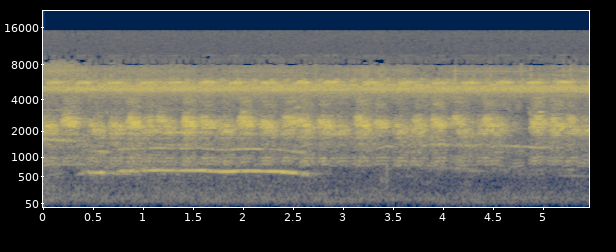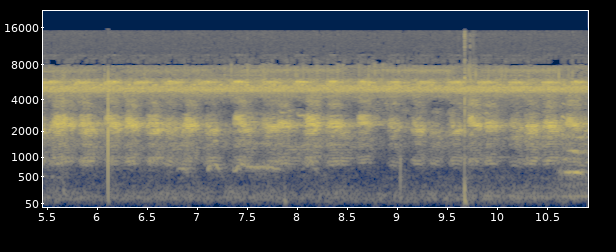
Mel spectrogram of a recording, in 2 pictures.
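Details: Frogs calling at night just before dawn: a busy chorus of rough pulsed croaks repeating irregularly, over a constant high buzz of crickets and other small creatures, with one long drawn tone near the start.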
